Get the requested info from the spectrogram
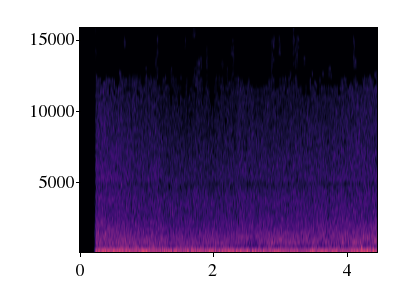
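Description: Wind buffeting a phone's microphone: a loud, gusting low rumble with hiss.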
